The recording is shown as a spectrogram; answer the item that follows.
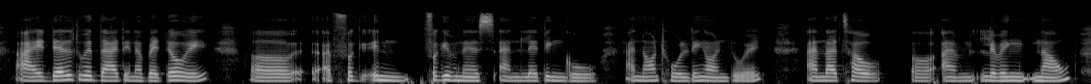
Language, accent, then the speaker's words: English; Mumbai, Maharashtra, India; Yeah, I'm from Mumbai.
